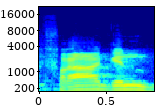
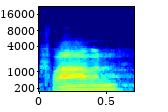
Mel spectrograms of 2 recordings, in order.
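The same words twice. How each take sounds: First: The g is said as a plain stop. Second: The g is a soft, voiced fricative.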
